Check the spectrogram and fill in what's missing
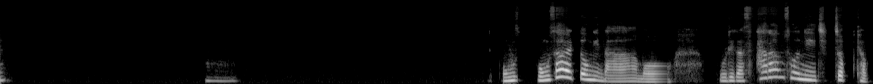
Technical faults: repeated stalls (stutter)

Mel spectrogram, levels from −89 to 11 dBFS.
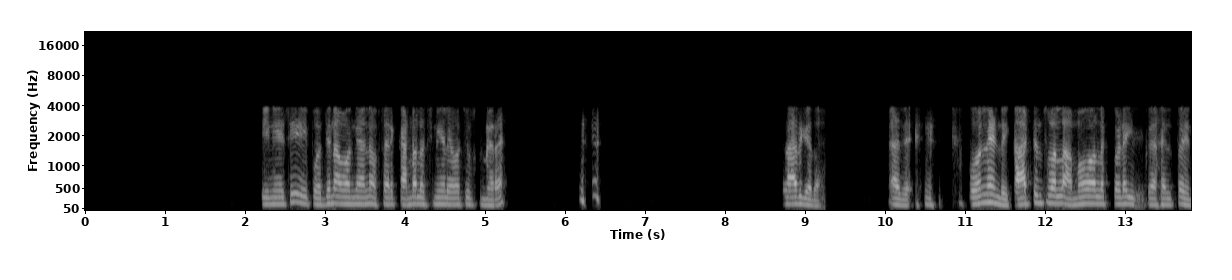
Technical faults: G.729 codec; VoIP packet loss concealed by the speech codec

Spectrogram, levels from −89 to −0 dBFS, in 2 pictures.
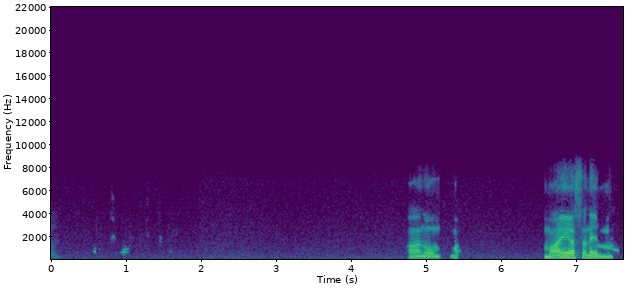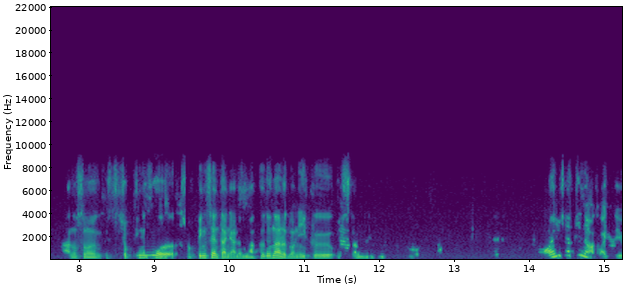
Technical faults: other side's voice leaking through; speech suppressed in double talk

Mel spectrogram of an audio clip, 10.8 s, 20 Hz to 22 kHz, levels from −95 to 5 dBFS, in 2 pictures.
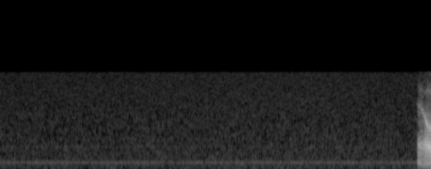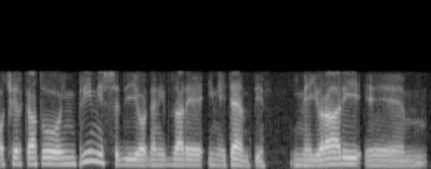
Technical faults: none

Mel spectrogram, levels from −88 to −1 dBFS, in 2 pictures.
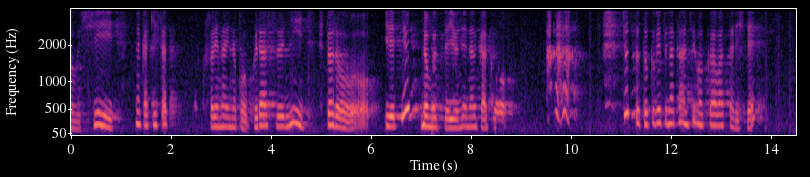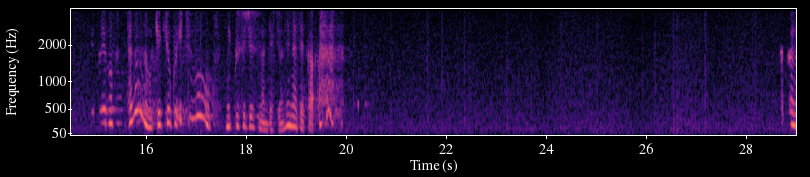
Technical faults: echo with no canceller

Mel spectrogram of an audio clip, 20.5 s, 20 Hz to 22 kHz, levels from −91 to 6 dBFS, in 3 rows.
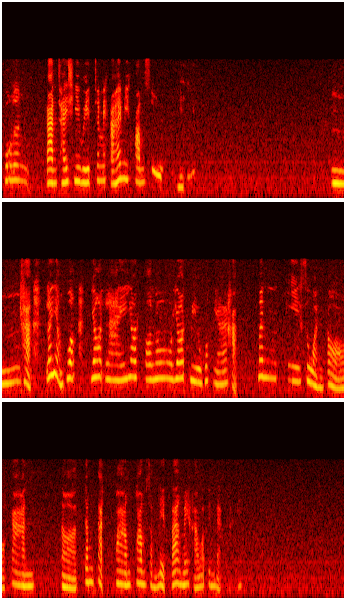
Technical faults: noise suppressor artifacts; speech cut by the noise suppressor

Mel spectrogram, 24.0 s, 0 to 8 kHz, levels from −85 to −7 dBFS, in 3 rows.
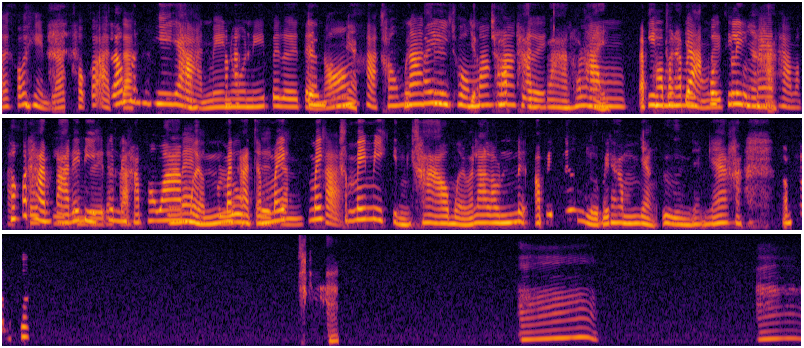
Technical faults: none

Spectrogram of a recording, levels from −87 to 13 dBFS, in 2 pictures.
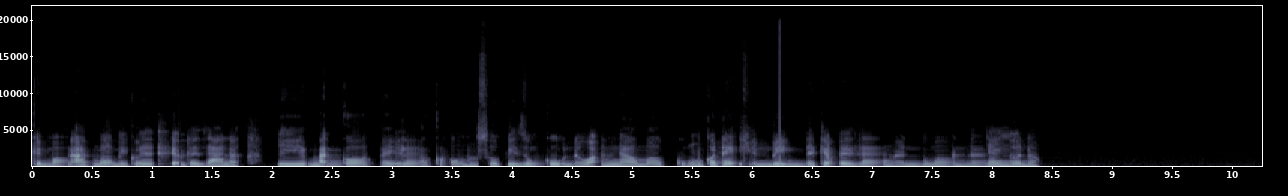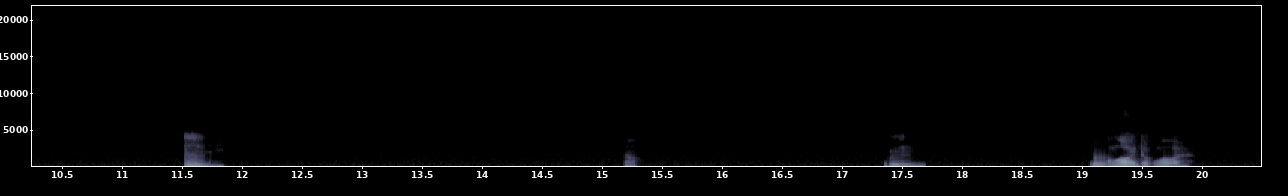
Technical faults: block of digital silence

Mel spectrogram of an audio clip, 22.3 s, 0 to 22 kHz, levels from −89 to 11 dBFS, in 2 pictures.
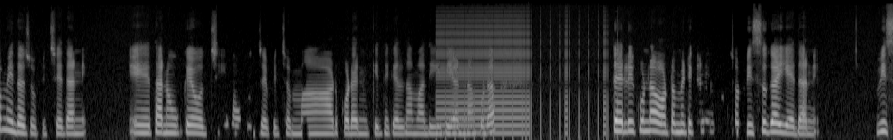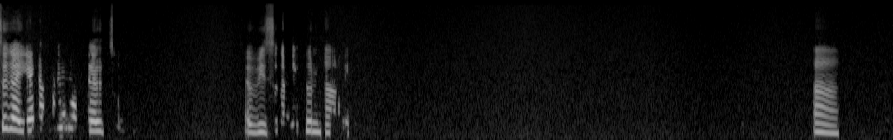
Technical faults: GSM phone buzz; GSM signalling bursts

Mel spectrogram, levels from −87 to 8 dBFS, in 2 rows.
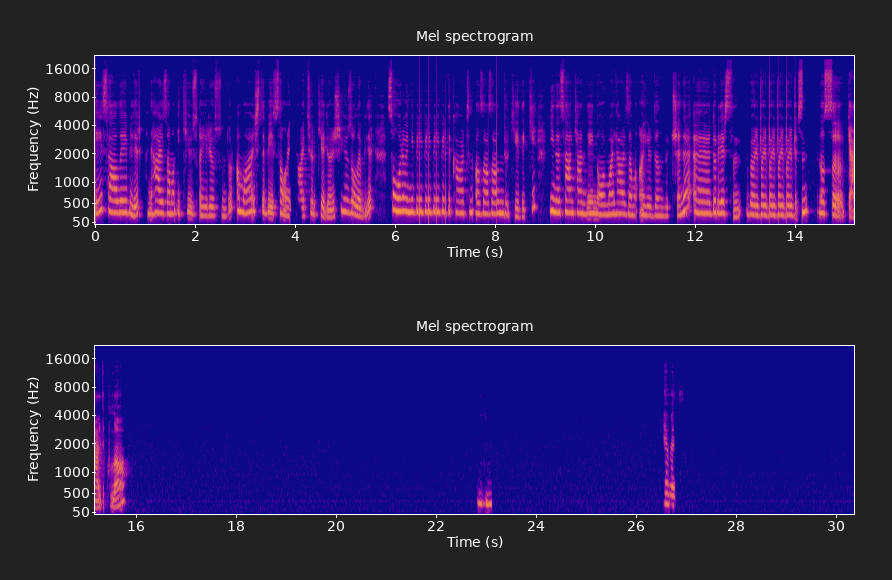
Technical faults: repeated buffer; compressed frames skipped

